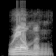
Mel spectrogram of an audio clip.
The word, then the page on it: railman: American English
